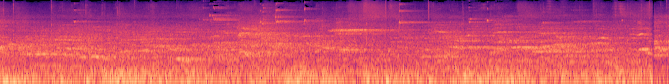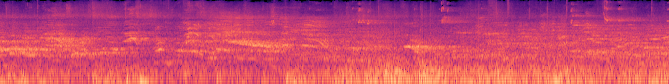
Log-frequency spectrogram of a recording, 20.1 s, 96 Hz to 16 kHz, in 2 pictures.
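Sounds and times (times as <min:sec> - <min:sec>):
basketballs bouncing on court floor: 0:00.0 - 0:02.4, 0:15.0 - 0:18.9
hubbub of young voices: 0:00.0 - 0:20.0.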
